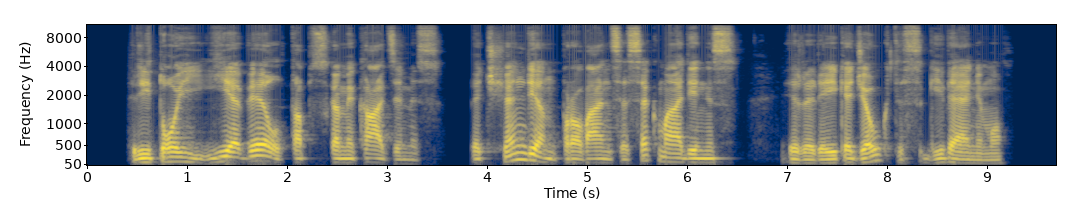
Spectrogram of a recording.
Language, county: Lithuanian, Klaipėda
